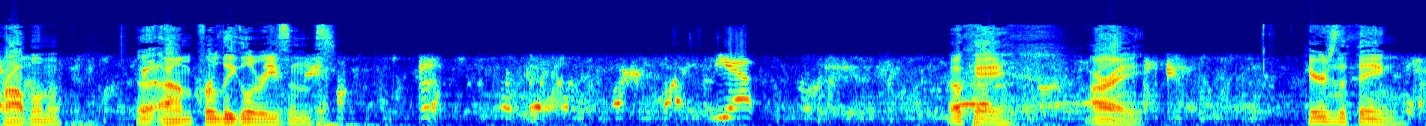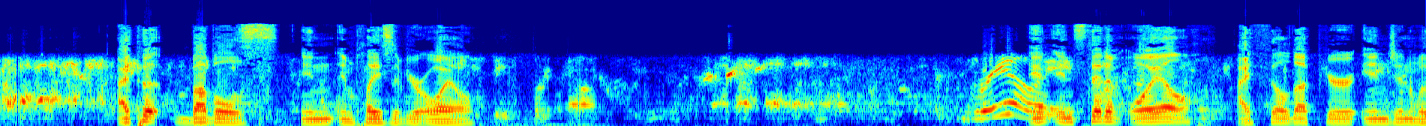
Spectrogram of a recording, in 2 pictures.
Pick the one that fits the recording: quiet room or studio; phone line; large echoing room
phone line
